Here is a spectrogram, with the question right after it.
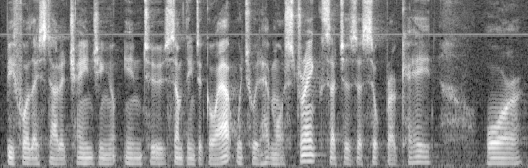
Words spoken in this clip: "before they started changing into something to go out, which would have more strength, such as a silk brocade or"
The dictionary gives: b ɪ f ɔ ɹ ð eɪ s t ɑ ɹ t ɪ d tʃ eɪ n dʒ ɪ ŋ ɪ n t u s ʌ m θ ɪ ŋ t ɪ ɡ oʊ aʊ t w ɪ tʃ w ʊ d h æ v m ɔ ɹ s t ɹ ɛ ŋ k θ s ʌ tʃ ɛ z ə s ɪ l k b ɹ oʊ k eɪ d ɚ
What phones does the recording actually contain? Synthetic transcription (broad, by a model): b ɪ f ɔ ɹ ð eɪ s t ɑ ɹ t ɪ d tʃ eɪ n dʒ ɪ ŋ ɪ n t u s ʌ m θ ɪ ŋ t ɪ ɡ oʊ aʊ t w ɪ tʃ w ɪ d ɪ v m ɔ ɹ s t ɹ ɛ ŋ k θ s ʌ tʃ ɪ z ə s ɪ l k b ɹ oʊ k eɪ d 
